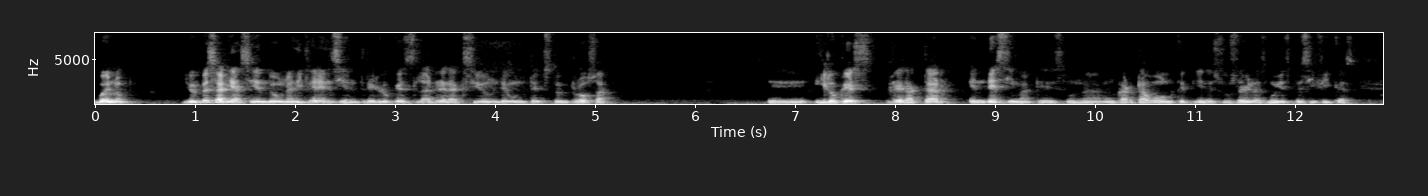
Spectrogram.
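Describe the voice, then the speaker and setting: This man has a fairly low, dark, mellow voice with very wide pitch swings. He talks at a moderate pace. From Mexico City. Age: 60s. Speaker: journalist and songwriter. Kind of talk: interview. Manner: halting, with many fillers.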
